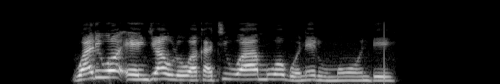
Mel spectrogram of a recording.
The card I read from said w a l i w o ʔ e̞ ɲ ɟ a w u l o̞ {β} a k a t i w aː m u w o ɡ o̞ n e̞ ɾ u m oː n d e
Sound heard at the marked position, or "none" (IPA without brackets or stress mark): w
